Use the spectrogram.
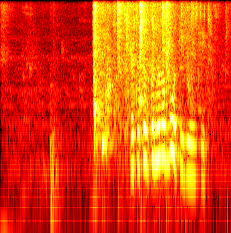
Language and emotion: Russian, angry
